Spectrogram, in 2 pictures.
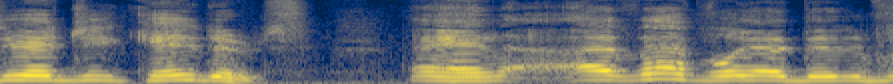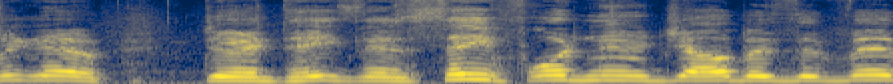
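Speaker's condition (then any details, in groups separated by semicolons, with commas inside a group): Cerebral palsy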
